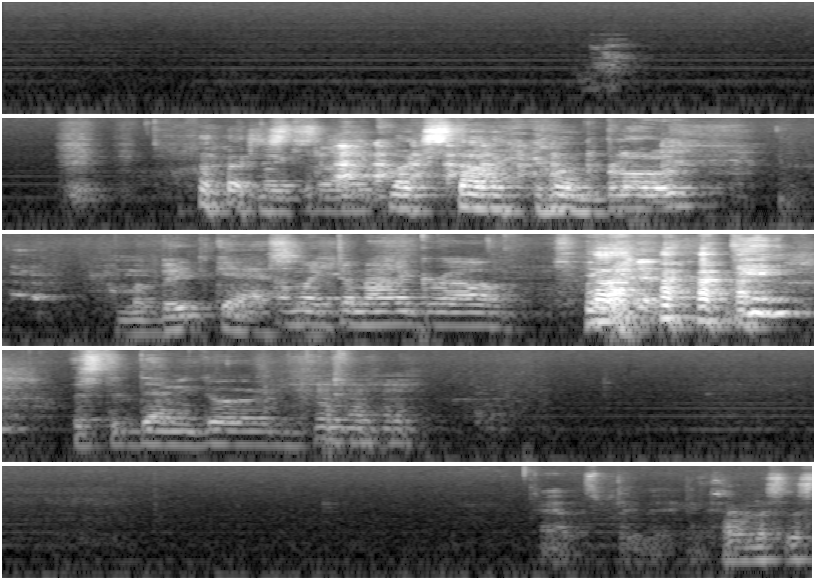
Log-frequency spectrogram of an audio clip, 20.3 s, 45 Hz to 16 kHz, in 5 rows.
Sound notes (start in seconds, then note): 2.9 stomach gurgling; 4.4 group laughing; 10.9 group laughing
